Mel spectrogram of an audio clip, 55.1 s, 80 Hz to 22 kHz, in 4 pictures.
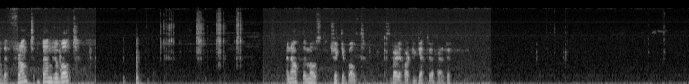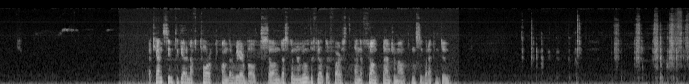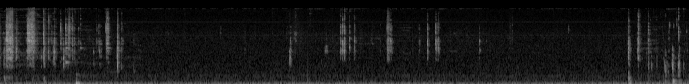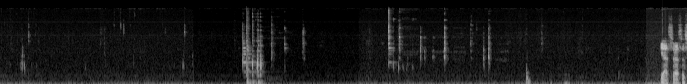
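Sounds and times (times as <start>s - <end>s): metal tools clinking: 3.2s - 4.9s, 46.2s - 47.2s, 49.1s - 51.2s
socket ratchet clicking: 3.2s - 4.9s.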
